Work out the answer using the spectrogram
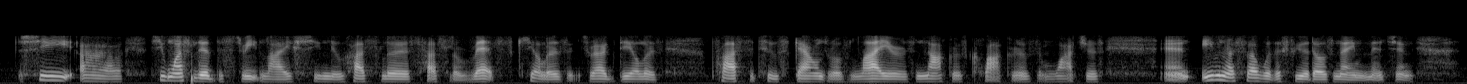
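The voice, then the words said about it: Sore-throated voice, cracking. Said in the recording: “my throat is still a little sore. So if you hear my voice cracking or going in and out”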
